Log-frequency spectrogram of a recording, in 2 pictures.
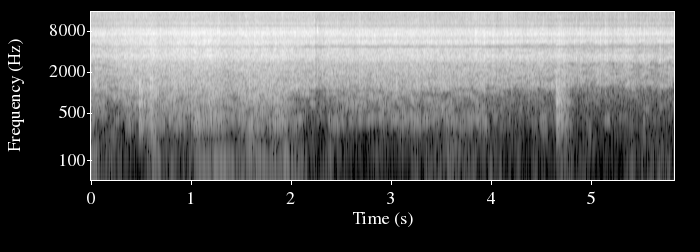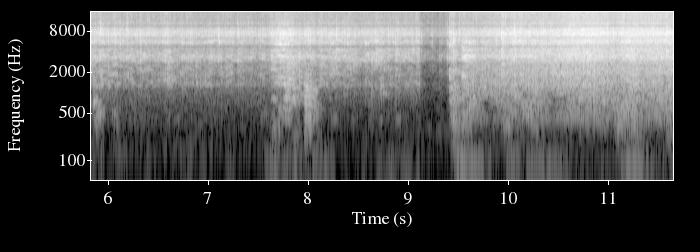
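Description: Okra with onions and green chillies sizzling as it fries in a kadhai, stirred with a metal spatula that scrapes across the pan a few times. The sound briefly drops out about nine seconds in.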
